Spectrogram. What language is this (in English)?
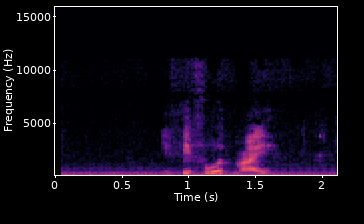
Thai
